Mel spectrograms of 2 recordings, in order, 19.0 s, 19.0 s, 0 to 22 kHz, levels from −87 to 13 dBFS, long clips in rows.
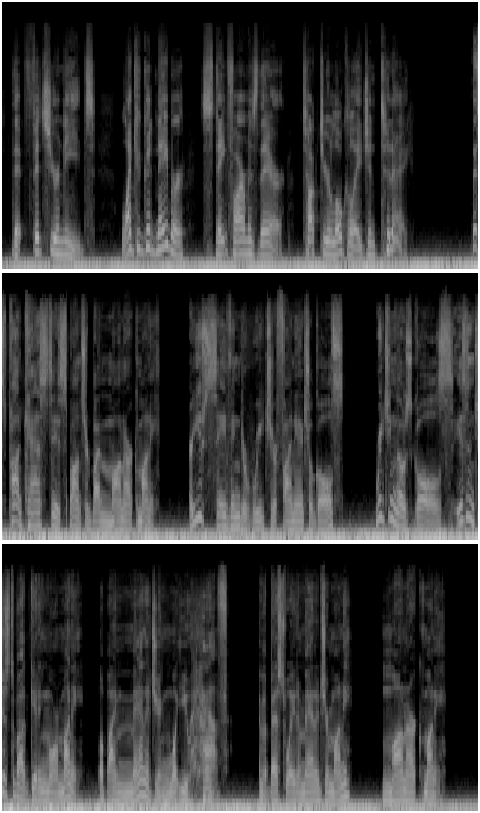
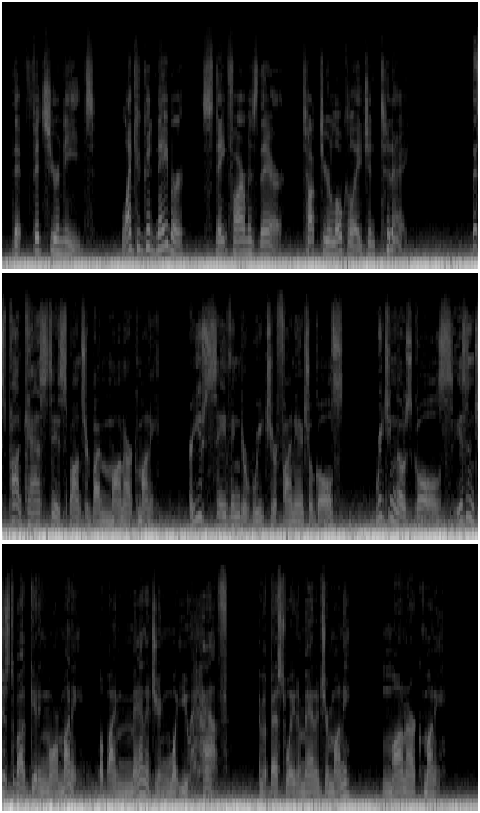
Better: first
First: low rumble; faint; throughout; 25 dB below the speech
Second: low rumble; loud; throughout; 5 dB below the speech

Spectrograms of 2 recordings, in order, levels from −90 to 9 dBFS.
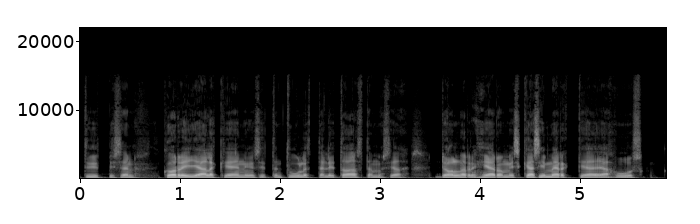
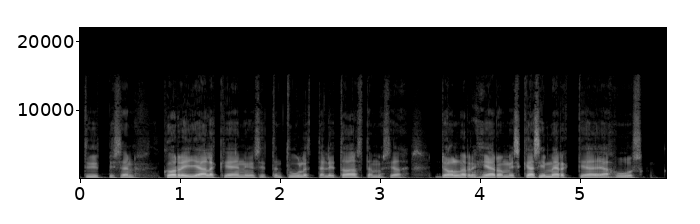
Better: neither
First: none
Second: none

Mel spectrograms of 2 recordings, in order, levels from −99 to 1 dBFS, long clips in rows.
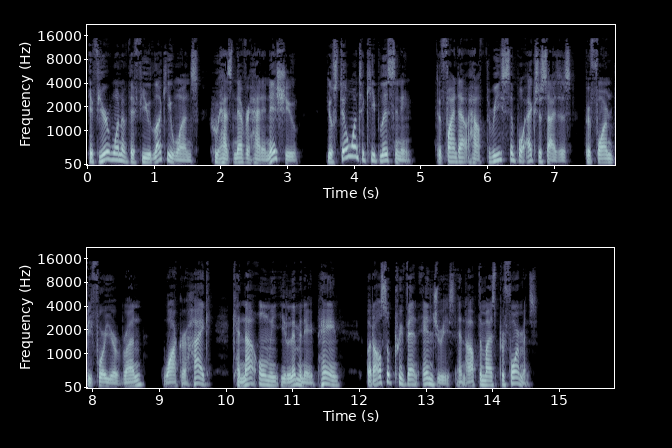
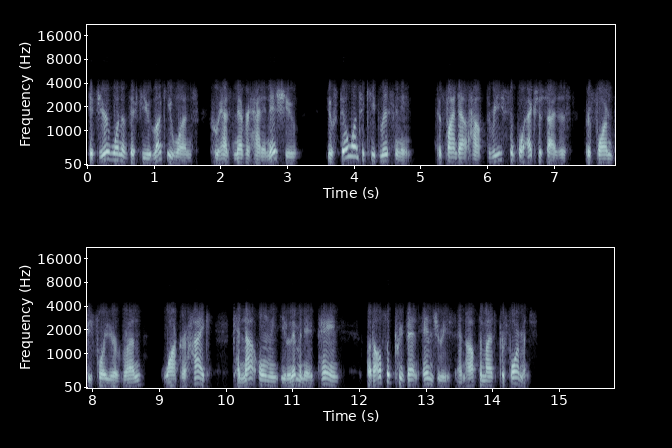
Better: first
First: none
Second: phone-call audio; poor line

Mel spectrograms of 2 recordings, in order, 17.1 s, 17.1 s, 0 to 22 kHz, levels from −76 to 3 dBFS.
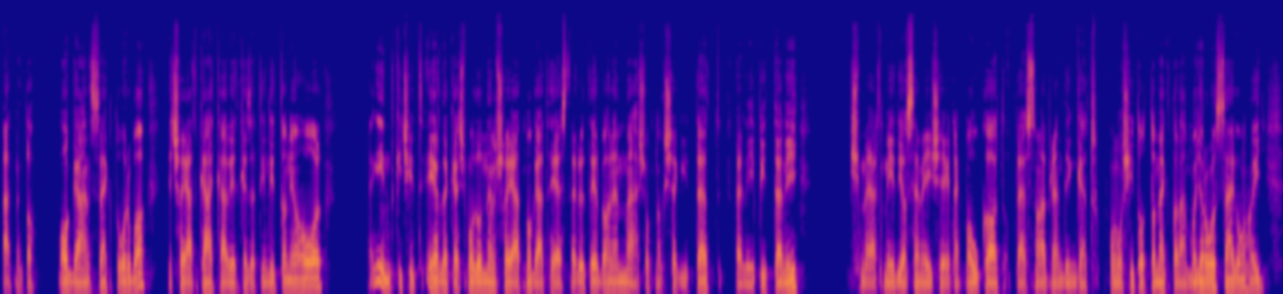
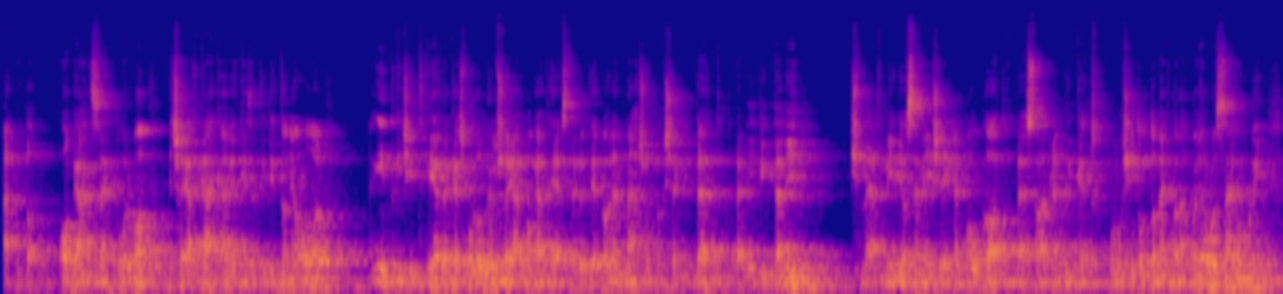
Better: first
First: none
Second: room echo; noticeable; dies away in 1.6 s // off-mic speech; somewhat distant

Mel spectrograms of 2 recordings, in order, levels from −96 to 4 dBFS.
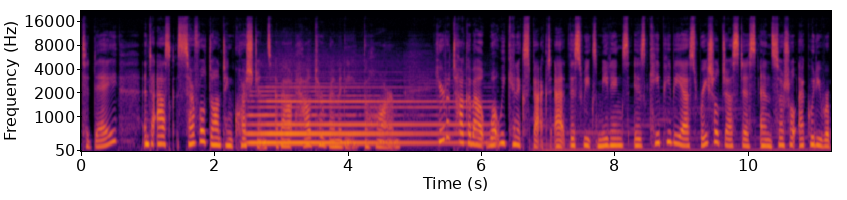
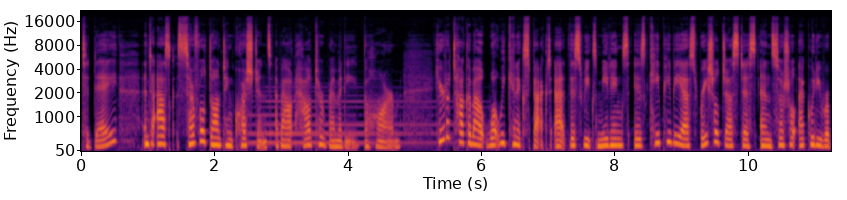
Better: second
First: background music; loud; throughout; as loud as the speech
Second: background music; faint; throughout; 20 dB below the speech

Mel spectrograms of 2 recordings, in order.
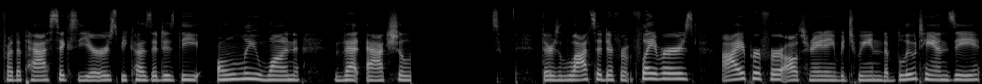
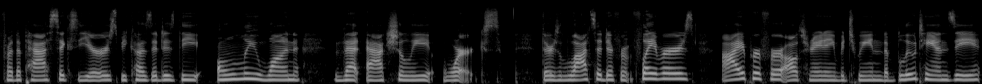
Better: second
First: audio cutting out; at 4 s for 1 s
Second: none

